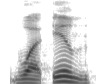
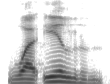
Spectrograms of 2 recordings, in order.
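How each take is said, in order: No difference in how they are said.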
